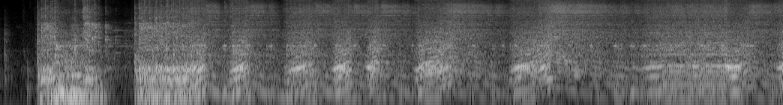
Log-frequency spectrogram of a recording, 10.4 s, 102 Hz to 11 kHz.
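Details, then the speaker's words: Engine first start after 37 years dormant since 1979, carbs cleaned; fires up and revs somewhat unevenly needing carb tuning, but motor sounds tight with no big rattles. "little car tuning but she's alive that's amazing just totally amazing motor sounds uh nice and tight no big rattles"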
